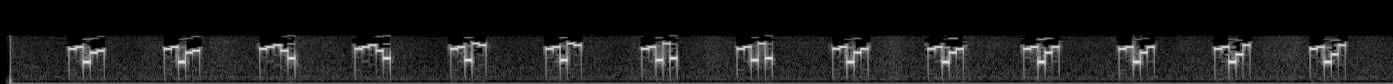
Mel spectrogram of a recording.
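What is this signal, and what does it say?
Five-tone selective call (ZVEI), heard as quick runs of five tones, tones of about 70 ms. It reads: 89167 89167 89073 89073 89220 89220 89223 89223 89168 89168 89169 89169 89150 89150
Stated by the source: ZVEI five-tone selective call received on SDR.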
